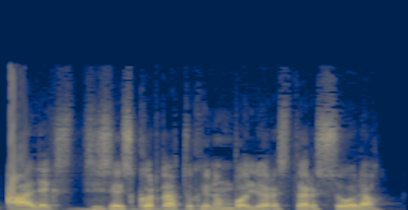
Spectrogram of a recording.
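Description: A man reading aloud and voicing an old, stubborn, devoted wife, raised higher. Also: a little fast, fairly bright tone, no room sound, clean studio sound, natural voice. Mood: insistent.

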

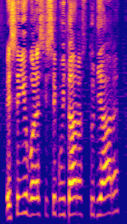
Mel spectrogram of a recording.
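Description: Man reader doing cheeky puppet boy, high-pitched, taunting, storybook. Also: level tone, quick pace, dry recording, faint music behind, natural voice. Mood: defiant. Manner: taunting, sharp retorts. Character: cheeky wooden puppet boy, mocking and defiant. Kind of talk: storybook reading.

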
